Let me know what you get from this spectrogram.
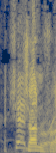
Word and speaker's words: Schadenfreude: Aside from the Schadenfreude that Andy wrote about with on his commentary. – How do you say that word? – Schadenfreude.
